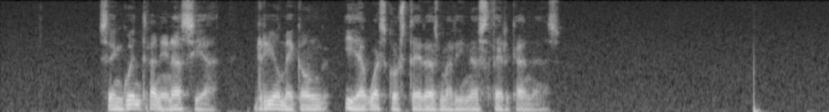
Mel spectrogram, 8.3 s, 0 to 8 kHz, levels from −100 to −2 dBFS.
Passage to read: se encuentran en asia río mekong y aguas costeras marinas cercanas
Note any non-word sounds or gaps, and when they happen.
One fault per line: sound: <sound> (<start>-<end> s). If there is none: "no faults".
no faults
